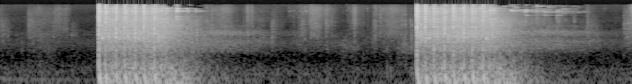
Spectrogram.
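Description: A rifle fires loud bursts of shots that echo outdoors.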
